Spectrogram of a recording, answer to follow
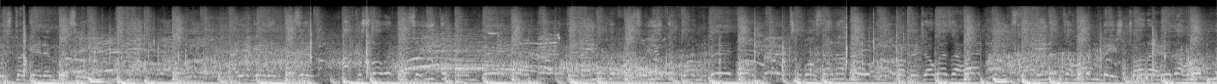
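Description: Hip-hop music with a steady beat, over skateboard sounds: wheels rolling on paving stones and repeated sharp clacks of the board on tricks.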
